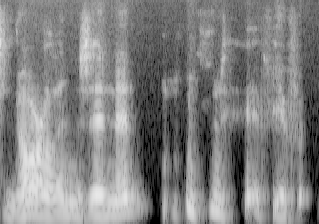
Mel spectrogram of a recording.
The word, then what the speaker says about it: New Orleans: It's New Orleans, isn't it? If you pronounce it properly.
